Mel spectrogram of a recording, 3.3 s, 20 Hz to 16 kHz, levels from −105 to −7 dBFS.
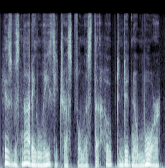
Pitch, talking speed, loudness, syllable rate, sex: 95 Hz, 220 wpm, -17 LUFS, 5.1 syllables/s, male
